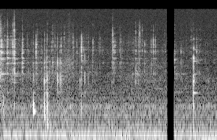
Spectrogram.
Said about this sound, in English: But I'm going to take a quick sip of my coffee. You're going to hear it, a little ASMR.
